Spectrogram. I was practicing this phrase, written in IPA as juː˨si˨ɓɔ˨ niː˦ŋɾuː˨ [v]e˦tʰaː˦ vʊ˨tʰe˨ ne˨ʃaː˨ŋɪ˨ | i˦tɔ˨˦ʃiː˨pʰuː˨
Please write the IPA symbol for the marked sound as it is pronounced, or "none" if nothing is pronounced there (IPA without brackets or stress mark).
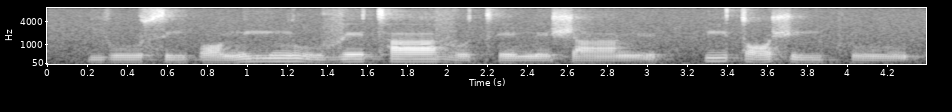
v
